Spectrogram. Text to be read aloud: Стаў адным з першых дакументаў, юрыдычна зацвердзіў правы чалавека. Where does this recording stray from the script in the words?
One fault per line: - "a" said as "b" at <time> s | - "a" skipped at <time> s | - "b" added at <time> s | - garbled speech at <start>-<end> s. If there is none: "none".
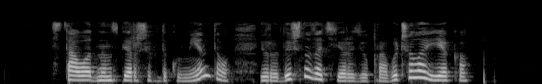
none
